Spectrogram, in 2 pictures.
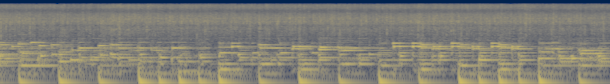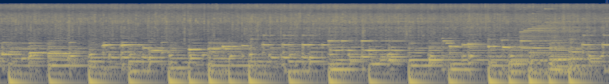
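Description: Hot oil sizzling steadily in a miniature frying pan as a small crumb-coated patty fries, over light background music.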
